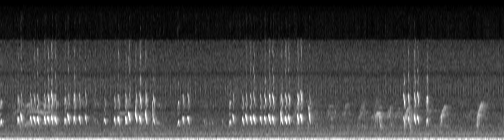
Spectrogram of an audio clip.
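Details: A warbling white-eye perched high up calls in quick bursts of thin, high twittering notes in short runs with brief pauses, over a steady low rumble of background noise, behind a house in Japan.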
